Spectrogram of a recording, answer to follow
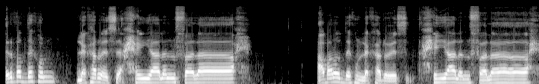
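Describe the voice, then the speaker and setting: A young man with a Bangladeshi Bengali accent teaching an online religious studies class, slowly translating phrases word by word and repeating them. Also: a little high, steady tone, mellow, no echo.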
